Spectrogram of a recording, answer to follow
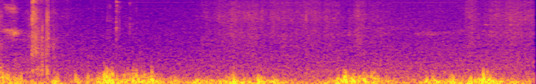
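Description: Low, uneven rumble of wind buffeting the microphone, swelling a few times, with a light rustle over it.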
